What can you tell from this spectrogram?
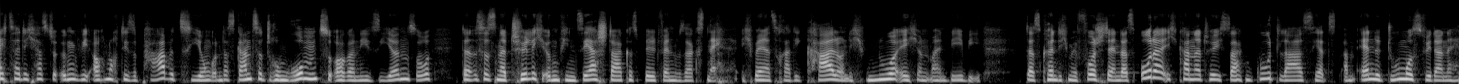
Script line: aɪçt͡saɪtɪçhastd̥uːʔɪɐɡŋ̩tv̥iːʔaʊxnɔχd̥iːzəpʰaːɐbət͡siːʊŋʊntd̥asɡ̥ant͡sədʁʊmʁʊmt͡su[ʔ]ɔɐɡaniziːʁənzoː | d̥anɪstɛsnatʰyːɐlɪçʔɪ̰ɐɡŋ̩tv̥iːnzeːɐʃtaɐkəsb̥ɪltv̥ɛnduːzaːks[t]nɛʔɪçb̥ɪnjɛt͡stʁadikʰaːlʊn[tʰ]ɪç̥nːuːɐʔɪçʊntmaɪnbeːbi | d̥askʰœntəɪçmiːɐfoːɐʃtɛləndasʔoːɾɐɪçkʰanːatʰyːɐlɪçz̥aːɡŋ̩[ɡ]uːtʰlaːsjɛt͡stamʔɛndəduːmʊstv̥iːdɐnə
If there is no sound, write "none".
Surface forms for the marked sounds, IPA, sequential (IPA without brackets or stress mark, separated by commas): ʔ, t, t, ɡ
